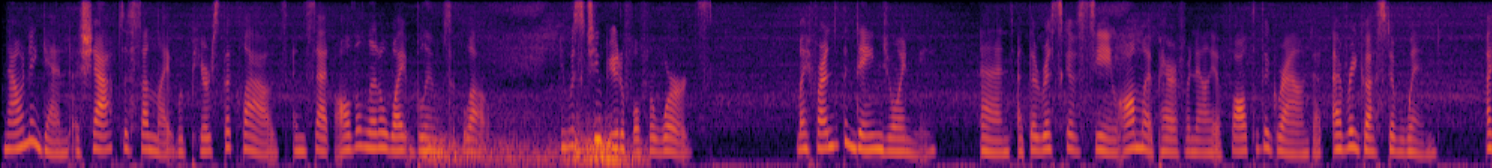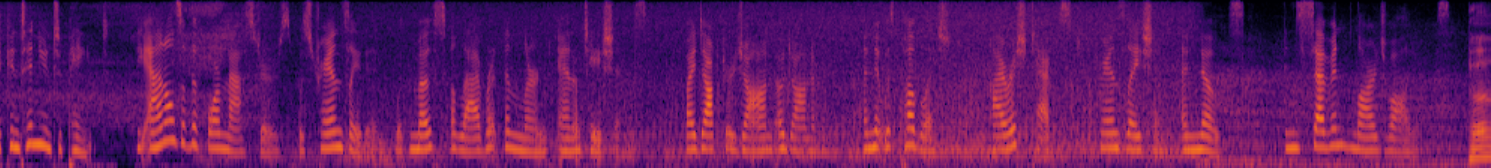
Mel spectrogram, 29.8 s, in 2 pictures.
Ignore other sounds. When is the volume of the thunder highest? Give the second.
6 s.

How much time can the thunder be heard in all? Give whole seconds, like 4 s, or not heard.
5 s.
